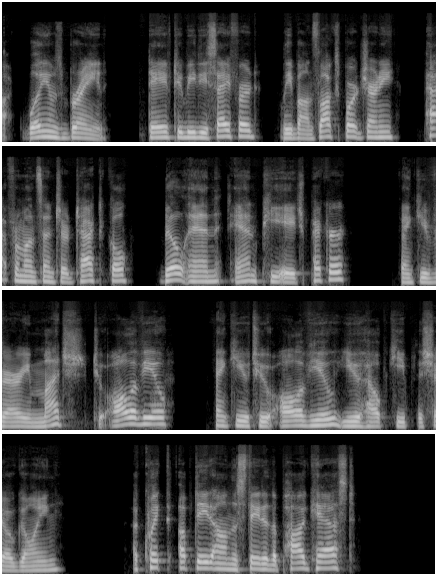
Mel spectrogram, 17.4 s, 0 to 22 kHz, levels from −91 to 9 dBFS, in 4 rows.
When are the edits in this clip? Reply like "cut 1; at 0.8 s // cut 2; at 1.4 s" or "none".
cut 1; at 10.6 s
